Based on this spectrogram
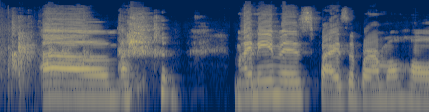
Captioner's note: chuckles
